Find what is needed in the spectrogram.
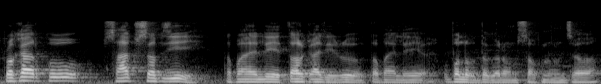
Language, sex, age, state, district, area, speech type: Nepali, male, 60+, West Bengal, Kalimpong, rural, spontaneous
